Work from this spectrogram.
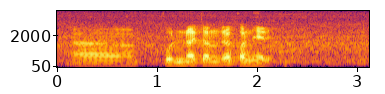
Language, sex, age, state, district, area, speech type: Odia, male, 45-60, Odisha, Sundergarh, rural, spontaneous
